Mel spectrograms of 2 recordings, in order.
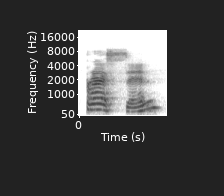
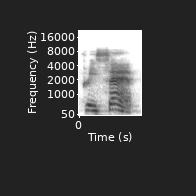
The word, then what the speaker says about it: present: Okay, so instead of present, we pronounce that as present, to present.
